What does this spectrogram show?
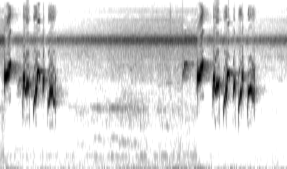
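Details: Red-whiskered bulbul in competitive 'chè' singing, a lure recording for training and stirring bulbuls to sing: two quick bursts of five or six warbled, bubbling notes about three seconds apart, over a steady thin high whine.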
